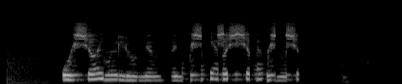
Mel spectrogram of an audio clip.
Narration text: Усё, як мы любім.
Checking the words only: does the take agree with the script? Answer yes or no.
no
